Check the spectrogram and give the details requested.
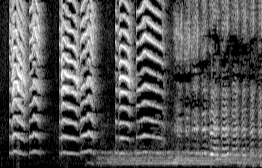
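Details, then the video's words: Pet dog howling indoors in response to a squeak toy a young child is playing with; bright, rapid squeaks open the clip, then a long, wavering, mid-pitched howl with rich overtones takes over and rises slightly while faint squeaking continues. "Dog howls at squeak toy"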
